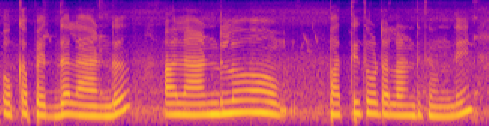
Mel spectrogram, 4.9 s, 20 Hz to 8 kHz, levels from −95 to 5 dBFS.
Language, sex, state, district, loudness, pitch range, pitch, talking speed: Telugu, female, Telangana, Mahabubabad, -12 LUFS, 210-245 Hz, 225 Hz, 135 wpm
